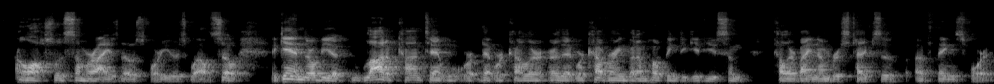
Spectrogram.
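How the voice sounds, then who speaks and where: Audible room echo follows a man speaking at a fairly quick pace. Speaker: business consultant and workshop host. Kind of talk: recorded workshop presentation. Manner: fast; halting, with filler words and repetitions.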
